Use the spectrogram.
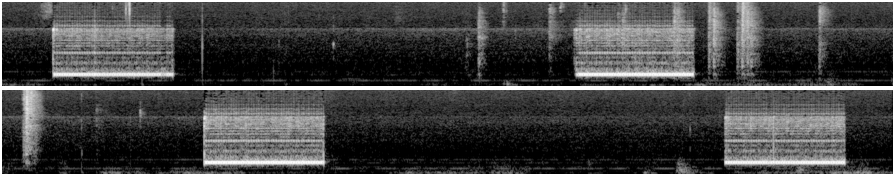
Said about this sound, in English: Phone's ringing, dude.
